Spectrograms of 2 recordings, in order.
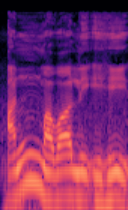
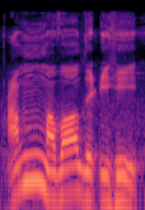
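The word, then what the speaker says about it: عَنْ مَوَاضِعِهِ: இந்த இடத்துல அன்மவாலிஹி அப்படி சொல்லக்கூடாது, அம்மவாலிஹி. இந்த ஐன மீமோட சேத்திரன் அம்மவாலிஹி திஹி லிஹி அப்படின்னு சொல்லக்கூடாது. லாதுடைய உச்சரிப்பு நல்லா வெளிப்படுத்தணும்.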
